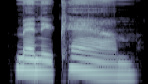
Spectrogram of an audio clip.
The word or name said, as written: minicam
